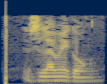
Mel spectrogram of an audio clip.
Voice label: "slamegon", Veneto

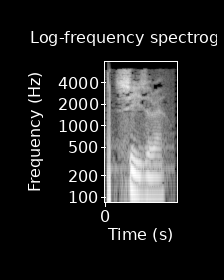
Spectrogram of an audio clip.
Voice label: "sixola", Veneto

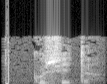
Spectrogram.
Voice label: "cusita", Veneto

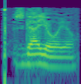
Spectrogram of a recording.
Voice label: "sgaiolo", Veneto

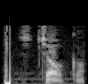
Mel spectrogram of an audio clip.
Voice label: "scioco", Veneto; snack, cluck; schiocco; el Galepin

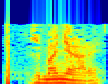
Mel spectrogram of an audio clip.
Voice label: "smagnare", Veneto

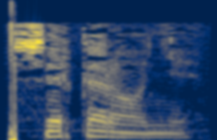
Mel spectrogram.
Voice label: "sercarogne", Veneto

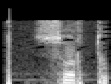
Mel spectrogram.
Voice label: "sortu", Veneto

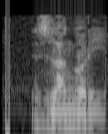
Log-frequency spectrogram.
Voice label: "slangorio", Veneto

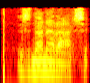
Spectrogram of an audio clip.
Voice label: "snanararse", Veneto

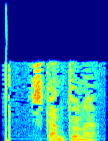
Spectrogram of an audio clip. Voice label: "scantona", Veneto; smoothed; smussato; el Galepin; smoothed, rounded off

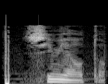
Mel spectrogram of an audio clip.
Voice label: "simioto", Veneto

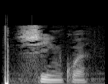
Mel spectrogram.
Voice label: "sincoe", Veneto

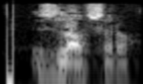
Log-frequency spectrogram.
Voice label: "slosaro", Veneto

